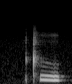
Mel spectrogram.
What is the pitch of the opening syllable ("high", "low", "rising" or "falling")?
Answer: low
